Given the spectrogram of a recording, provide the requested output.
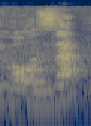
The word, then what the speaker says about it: rosa: Rosa, porque o R é vibrante, e azul, porque o L, ele é puxadinho, tá?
